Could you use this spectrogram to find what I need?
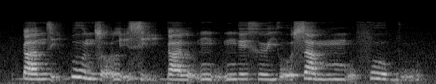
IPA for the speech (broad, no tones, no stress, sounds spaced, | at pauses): ɠ a n z ḭ ɓ o n z ɔ̰ l ḭ z ḭ ɠ a l o̰ ŋ ṵ ŋ e x ø j o̰ s a mː o̰ f o b ṵ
